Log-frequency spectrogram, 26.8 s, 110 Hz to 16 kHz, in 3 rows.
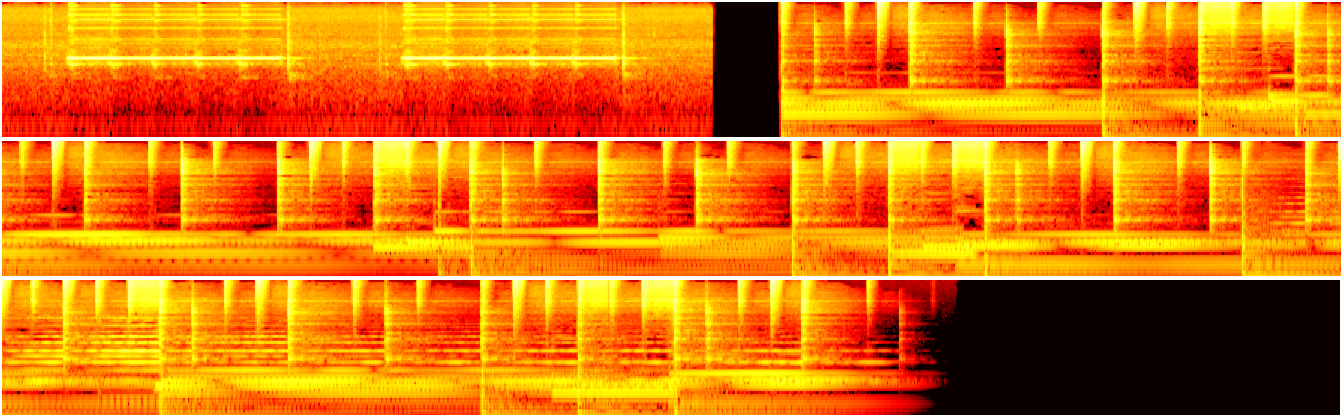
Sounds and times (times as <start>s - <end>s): Music: 5.2s - 24.1s.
